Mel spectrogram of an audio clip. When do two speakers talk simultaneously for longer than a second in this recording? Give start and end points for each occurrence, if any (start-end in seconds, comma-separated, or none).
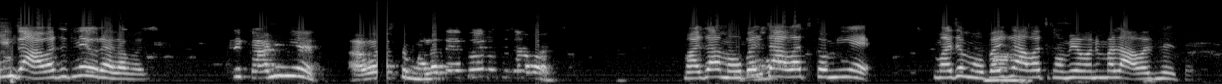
none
